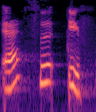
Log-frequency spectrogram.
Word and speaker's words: Asif: The next word you will say as if. As if? No, it's asif.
